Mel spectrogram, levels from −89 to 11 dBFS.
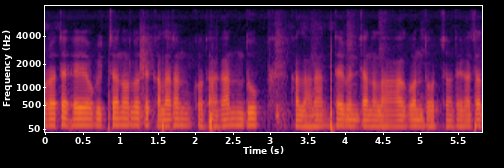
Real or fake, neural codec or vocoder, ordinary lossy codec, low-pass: real; none; none; 7.2 kHz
